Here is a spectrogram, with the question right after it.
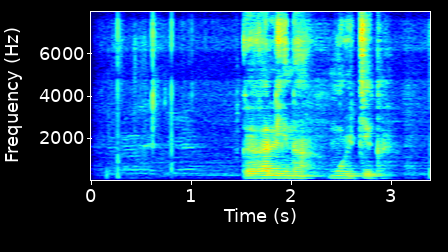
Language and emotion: Russian, neutral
